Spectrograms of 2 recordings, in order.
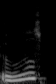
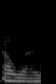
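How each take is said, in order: First: The name is one syllable starting with 'oo'. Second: The name is two syllables, 'el' then 'wes'. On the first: The speaker calls it wrong. "I was always pronouncing it" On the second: The speaker calls it right. "but apparently it's"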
